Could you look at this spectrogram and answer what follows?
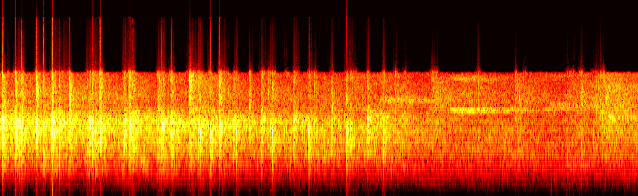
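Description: Small crowd of spectators applauding, the clapping thinning and fading out about two-thirds of the way through.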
